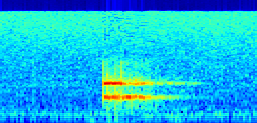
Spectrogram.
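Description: A single short telephone keypad tone on a call-in line during a Planning Commission meeting, a clear two-pitch DTMF beep lasting about a quarter second, fading quickly into quiet line hiss with no voices.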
